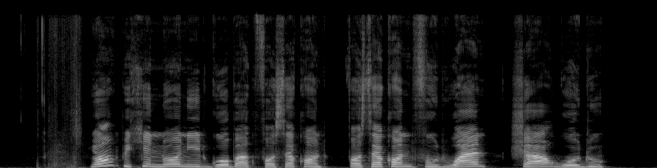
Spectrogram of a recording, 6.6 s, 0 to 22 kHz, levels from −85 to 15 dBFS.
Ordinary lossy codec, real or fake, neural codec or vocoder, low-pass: none; real; none; none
